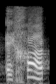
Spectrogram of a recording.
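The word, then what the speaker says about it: אחד: menjawab pertanyaan RT 6 kata ekhat dibacanya ehat di dalam bahasa Ibrani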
